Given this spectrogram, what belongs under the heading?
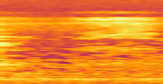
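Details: Child (boy) grinding teeth (bruxism) while being fed yogurt: a brief, quiet rasping scrape of teeth against each other.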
